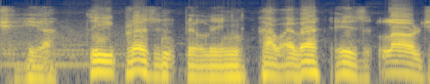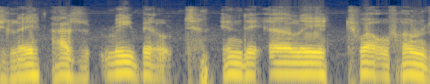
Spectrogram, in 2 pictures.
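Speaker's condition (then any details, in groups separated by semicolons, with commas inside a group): Motor neuron disease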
